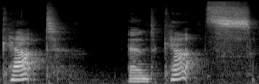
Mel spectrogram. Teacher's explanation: I'm going to have that s that s sound that's because when I say s my voice isn't on there's no vibration here and when I end a word with no vibration it would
